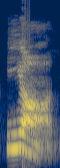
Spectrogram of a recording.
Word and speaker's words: yarn: Yarn. The J letter that you could find in the transcription is not exactly pronounced as J, it is pronounced as Y. So YARN is yarn.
